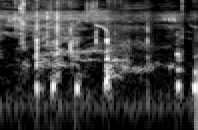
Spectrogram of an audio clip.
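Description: Pet Shamo crossbreed chickens clucking in a backyard pen, a string of short, faint clucks and squawks in quick uneven bursts, heard alone without talk.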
